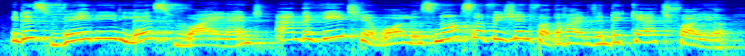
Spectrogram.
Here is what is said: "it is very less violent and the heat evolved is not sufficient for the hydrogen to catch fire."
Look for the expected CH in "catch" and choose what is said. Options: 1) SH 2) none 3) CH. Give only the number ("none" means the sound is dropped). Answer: 3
